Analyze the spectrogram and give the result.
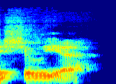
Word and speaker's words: Chelliah: So my mom and dad say Chelliah, and then my cousins say Chelliah, and then kind of the more American way is Chelliah.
